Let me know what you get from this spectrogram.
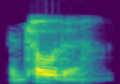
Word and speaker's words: Toda: And how do you pronounce that? Toda? – Toda. – Toda. You actually say Toda.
